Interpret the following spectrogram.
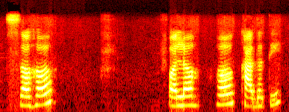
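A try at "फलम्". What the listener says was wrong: Pha. There is no fa. Okay. In Hindi, when we put pha, we read it as fa. But in Sanskrit, there is no fa.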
